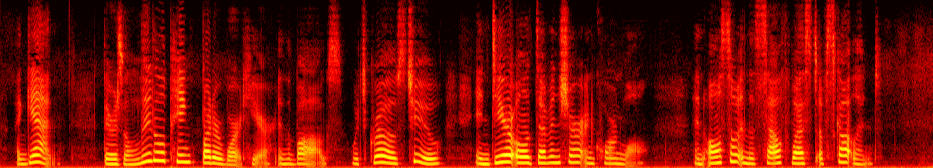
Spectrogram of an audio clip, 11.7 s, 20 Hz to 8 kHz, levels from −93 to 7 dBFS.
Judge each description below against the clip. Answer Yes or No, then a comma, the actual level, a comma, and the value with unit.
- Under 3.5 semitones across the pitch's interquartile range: No, average, 4.2 semitones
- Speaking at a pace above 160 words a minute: No, average, 145 wpm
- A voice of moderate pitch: No, very high, 265 Hz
